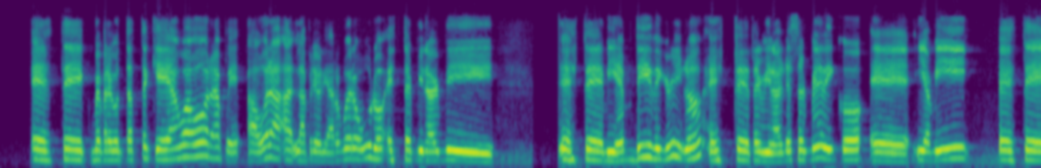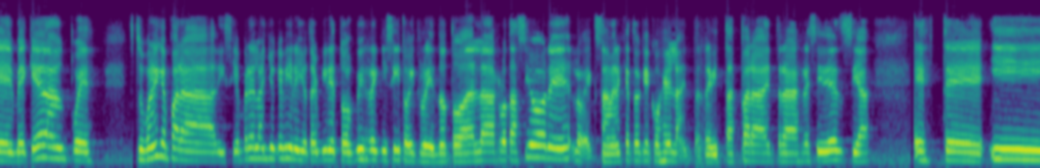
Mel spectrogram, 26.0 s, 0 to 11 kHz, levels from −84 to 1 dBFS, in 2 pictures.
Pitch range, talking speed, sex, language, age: 175-220 Hz, 150 wpm, female, Spanish, 20-39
